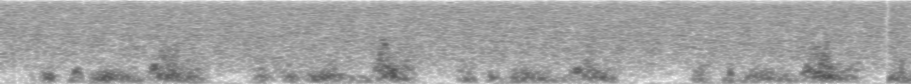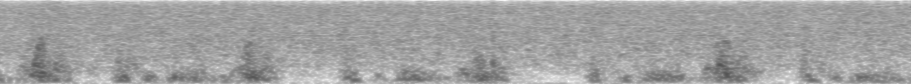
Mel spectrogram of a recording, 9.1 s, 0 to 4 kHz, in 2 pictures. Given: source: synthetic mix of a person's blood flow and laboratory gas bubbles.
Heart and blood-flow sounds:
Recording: Doppler ultrasound of blood flow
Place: precordium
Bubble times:
7.00-7.09 s: bubbles
From the record:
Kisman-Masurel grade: 122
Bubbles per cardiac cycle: 1 to 2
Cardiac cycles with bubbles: 10 to 50%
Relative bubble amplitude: moderate (0.250 to 0.450)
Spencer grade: 2 (many but less than half of the cardiac periods contain bubble signals, singularly or in groups)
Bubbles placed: anywhere in the cardiac cycle

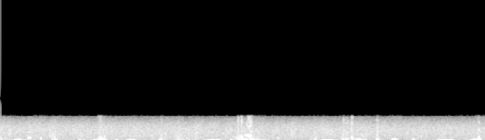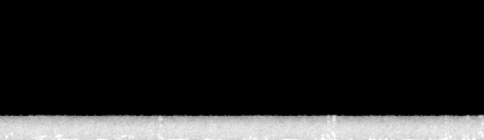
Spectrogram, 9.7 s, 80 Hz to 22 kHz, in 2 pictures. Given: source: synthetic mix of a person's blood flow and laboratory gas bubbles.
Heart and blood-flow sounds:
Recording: Doppler ultrasound of blood flow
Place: precordium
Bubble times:
0.00-0.06 s: bubbles
0.26-0.35 s: bubbles
0.38-0.62 s: bubbles
0.76-0.84 s: bubbles
0.95-1.21 s: bubbles
1.56-2.01 s: bubbles
2.29-2.72 s: bubbles
2.75-2.83 s: bubbles
3.08-3.20 s: bubbles
3.39-3.72 s: bubbles
3.75-3.84 s: bubbles
3.88-4.02 s: bubbles
4.10-4.19 s: bubbles
4.75-4.85 s: bubbles
4.88-5.00 s: bubbles
5.13-5.66 s: bubbles
5.97-6.21 s: bubbles
6.40-6.57 s: bubbles
6.61-6.75 s: bubbles
7.02-7.17 s: bubbles
7.27-7.58 s: bubbles
7.96-8.40 s: bubbles
8.52-8.84 s: bubbles
9.12-9.70 s: bubbles
From the record:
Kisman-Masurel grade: 343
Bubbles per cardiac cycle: rolling drumbeat, 9 or more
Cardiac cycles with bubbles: 100%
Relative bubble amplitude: loud (0.450 to 0.775)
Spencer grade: 3 (all of the cardiac periods contain showers or single bubble signals, but not dominating or overriding the cardiac motion signals)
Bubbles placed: only in the low amplitude regions of the cardiac cycle

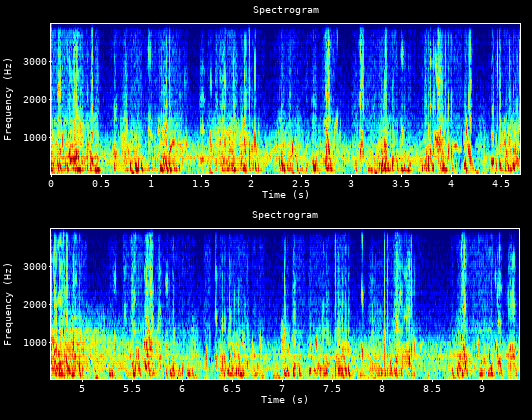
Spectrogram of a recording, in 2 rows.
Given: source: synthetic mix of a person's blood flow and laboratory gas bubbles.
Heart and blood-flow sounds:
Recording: Doppler ultrasound of blood flow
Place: subclavian vein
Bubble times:
0.00-0.53 s: bubbles
0.59-1.39 s: bubbles
1.48-2.13 s: bubbles
2.21-2.94 s: bubbles
3.01-3.64 s: bubbles
3.66-4.28 s: bubbles
4.37-5.05 s: bubbles
5.24-5.37 s: bubbles
5.41-6.12 s: bubbles
6.21-6.83 s: bubbles
6.96-7.72 s: bubbles
7.75-8.42 s: bubbles
8.67-9.37 s: bubbles
From the record:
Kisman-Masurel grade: 444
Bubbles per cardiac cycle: continuous sound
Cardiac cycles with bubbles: 100%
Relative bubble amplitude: maximal (0.775 to 0.999)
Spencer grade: 4 (maximum detectable bubble signal sounding continuously throughout systole and diastole of every cardiac period, and overriding the amplitude of the normal cardiac signals)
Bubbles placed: anywhere in the cardiac cycle

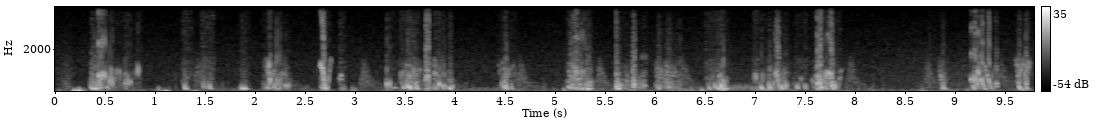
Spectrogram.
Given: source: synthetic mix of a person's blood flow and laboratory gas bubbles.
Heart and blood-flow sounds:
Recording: Doppler ultrasound of blood flow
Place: subclavian vein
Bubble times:
0.33-0.86 s: bubbles
1.26-1.38 s: bubbles
1.45-1.60 s: bubbles
1.83-1.96 s: bubbles
2.06-2.35 s: bubbles
2.61-2.77 s: bubbles
2.83-2.92 s: bubbles
3.28-4.00 s: bubbles
4.43-4.60 s: bubbles
5.10-5.39 s: bubbles
5.60-5.93 s: bubbles
6.00-6.29 s: bubbles
6.50-6.75 s: bubbles
6.97-7.34 s: bubbles
7.39-7.87 s: bubbles
8.83-8.94 s: bubbles
9.12-9.44 s: bubbles
9.59-9.77 s: bubbles
From the record:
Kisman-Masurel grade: 233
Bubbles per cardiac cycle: several, 3 to 8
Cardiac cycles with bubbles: 50 to 99%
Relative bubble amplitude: loud (0.450 to 0.775)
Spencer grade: 3 (all of the cardiac periods contain showers or single bubble signals, but not dominating or overriding the cardiac motion signals)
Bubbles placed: anywhere in the cardiac cycle

